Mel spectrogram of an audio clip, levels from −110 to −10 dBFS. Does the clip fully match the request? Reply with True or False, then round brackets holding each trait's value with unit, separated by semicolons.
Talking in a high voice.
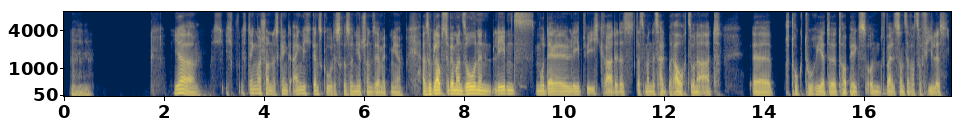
False (95 Hz)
